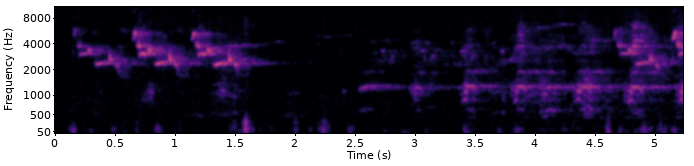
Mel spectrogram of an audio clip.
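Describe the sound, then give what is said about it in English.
Geese honk repeatedly in overlapping, raucous calls behind the speaker, with a busy flock chorus building toward the end and some low rumbling thumps underneath. “The geese are making quite a stir behind me.”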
